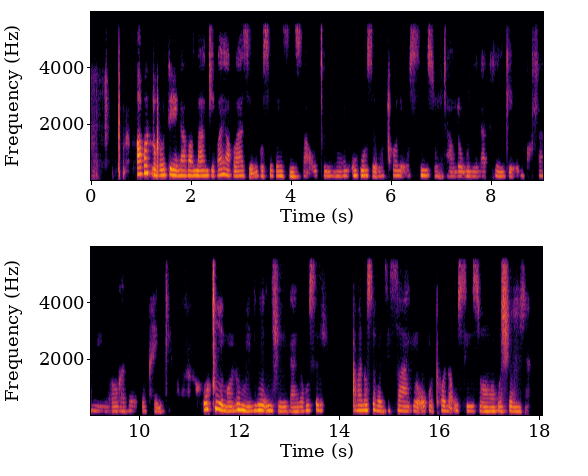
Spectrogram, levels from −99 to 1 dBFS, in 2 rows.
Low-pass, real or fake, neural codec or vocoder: 5.4 kHz; fake; codec, 24 kHz, 0.9 kbps, DualCodec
